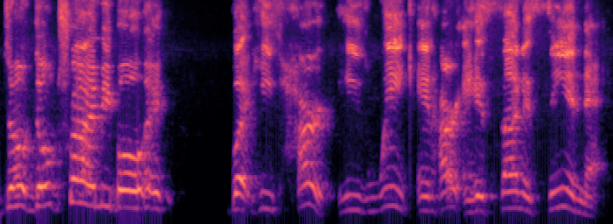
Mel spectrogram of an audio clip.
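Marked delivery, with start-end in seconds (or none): 0.0-1.6 high, loud tearful threat from a beaten father; crying threat. Retold or imitated. Father threatening his son, high loud crying threat. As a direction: crack into a high, loud, weepy warning. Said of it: "He was crying and was like".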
